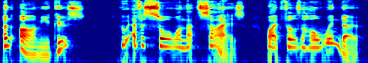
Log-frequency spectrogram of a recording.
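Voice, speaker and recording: Storybook rabbit, performed by a man: irate little master, imperious and scolding, animated swings, gravelly edge. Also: fairly high pitch, fairly quick. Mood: angry, bossy. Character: angry, bossy rabbit master ordering servants about.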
